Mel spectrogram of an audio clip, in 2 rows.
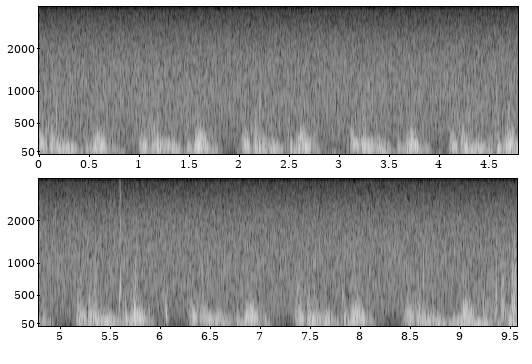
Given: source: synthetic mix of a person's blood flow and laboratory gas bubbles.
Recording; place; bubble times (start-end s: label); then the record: Doppler ultrasound of blood flow; precordium
5.55-5.64 s: bubbles
6.01-6.11 s: bubbles
From the record:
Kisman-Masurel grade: 112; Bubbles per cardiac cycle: 1 to 2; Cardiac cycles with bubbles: 1 to 10%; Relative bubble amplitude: moderate (0.250 to 0.450); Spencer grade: 1 (occasional bubble signal discernible with the cardiac motion signal, with majority of cardiac periods free of bubbles); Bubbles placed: anywhere in the cardiac cycle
